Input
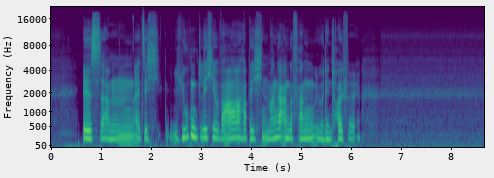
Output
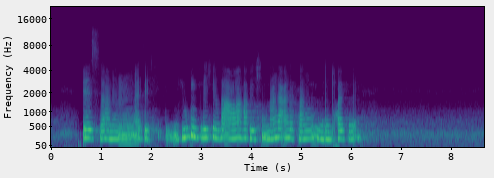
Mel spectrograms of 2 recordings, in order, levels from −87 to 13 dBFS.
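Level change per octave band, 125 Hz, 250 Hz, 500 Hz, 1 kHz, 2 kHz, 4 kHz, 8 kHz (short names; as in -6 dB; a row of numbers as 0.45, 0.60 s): -3.0 dB, -3.0 dB, -5.0 dB, -13.0 dB, -20.0 dB, under -25 dB, under -35 dB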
